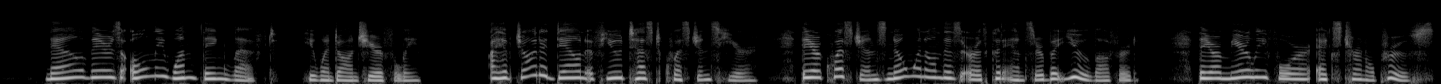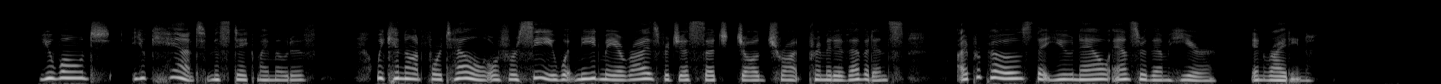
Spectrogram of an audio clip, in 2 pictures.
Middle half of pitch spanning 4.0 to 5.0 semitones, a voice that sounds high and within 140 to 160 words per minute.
No: wide, 5.6 semitones; high, 235 Hz; average, 150 wpm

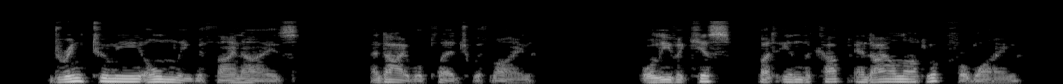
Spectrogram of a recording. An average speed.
Yes: average, 150 wpm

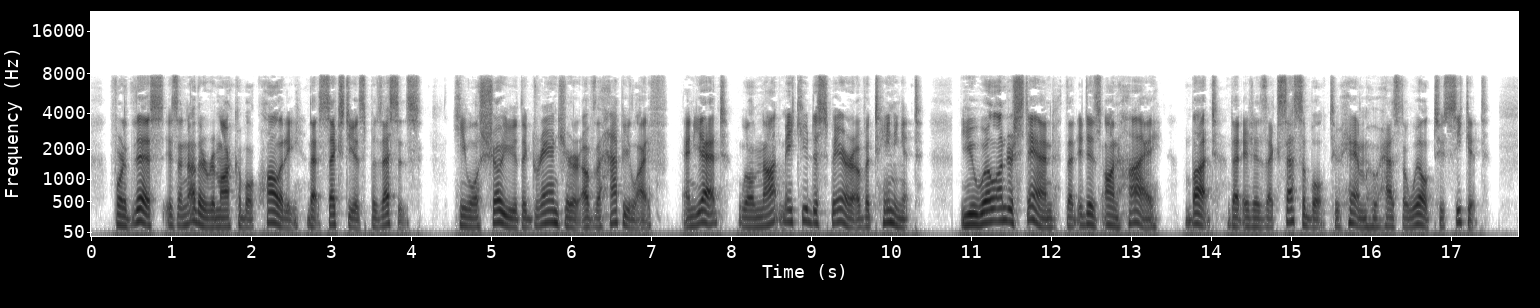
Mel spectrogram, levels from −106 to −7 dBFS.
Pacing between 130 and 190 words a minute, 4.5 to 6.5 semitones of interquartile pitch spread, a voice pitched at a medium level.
No: average, 170 wpm; wide, 5.6 semitones; low, 130 Hz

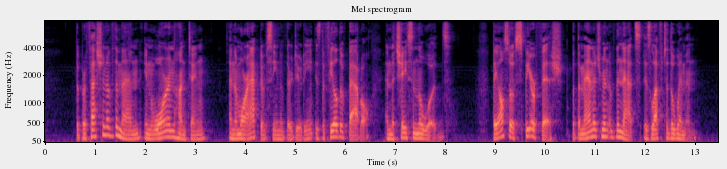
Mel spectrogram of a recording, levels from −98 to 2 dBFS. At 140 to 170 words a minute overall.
No: average, 195 wpm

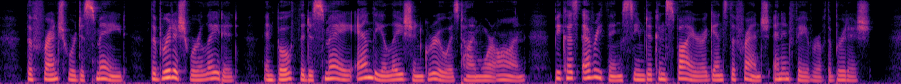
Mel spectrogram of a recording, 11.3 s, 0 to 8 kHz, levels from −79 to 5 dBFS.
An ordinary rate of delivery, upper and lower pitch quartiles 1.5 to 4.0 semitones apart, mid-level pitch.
No: average, 180 wpm; average, 4.8 semitones; medium, 170 Hz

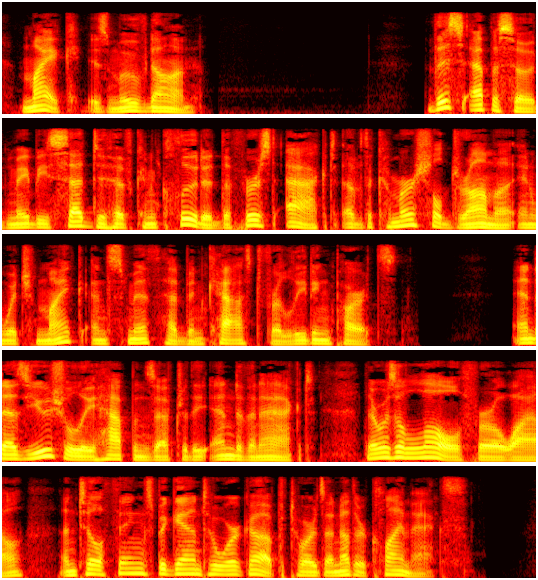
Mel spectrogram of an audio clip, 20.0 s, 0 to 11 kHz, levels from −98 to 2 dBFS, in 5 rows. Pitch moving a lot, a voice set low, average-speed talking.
Yes: wide, 5.9 semitones; low, 100 Hz; average, 170 wpm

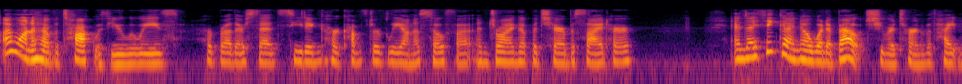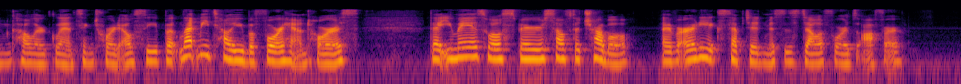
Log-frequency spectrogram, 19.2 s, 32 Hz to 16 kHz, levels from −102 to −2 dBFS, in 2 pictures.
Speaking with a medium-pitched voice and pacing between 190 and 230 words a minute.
Yes: medium, 170 Hz; average, 195 wpm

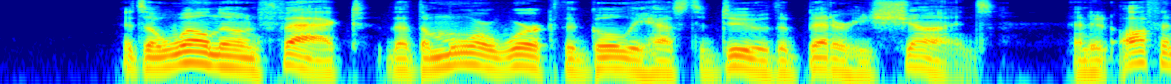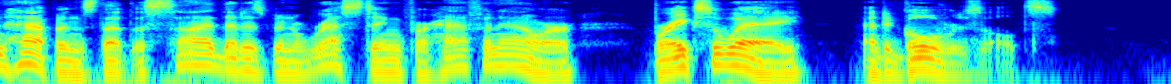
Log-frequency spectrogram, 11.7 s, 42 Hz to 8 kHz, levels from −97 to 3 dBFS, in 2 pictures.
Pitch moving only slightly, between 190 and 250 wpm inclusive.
No: wide, 5.6 semitones; fast, 205 wpm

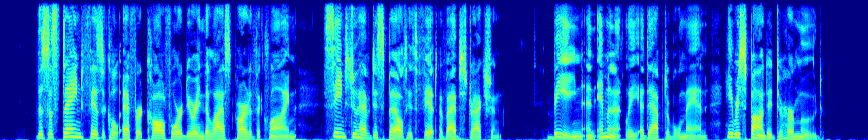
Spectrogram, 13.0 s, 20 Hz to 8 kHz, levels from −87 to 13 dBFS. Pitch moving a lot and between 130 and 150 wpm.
Yes: wide, 6.4 semitones; average, 145 wpm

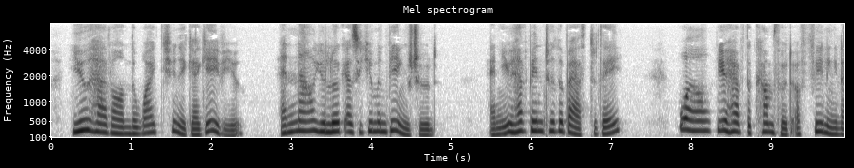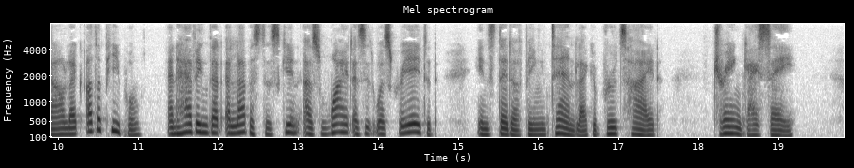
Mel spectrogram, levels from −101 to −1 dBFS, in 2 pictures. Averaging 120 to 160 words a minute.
No: average, 180 wpm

